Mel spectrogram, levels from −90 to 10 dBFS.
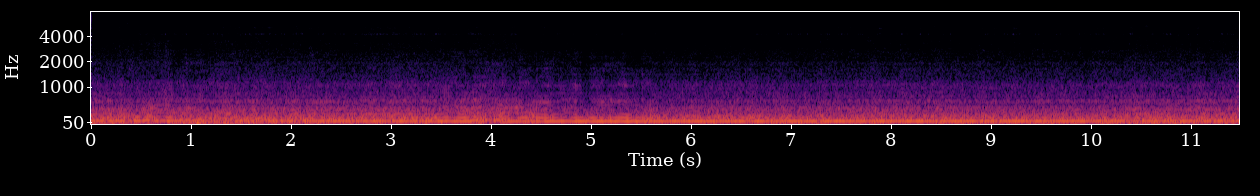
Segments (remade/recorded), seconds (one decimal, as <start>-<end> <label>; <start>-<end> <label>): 0.0-0.4 recorded; 0.4-1.1 remade; 1.1-3.5 recorded; 3.5-5.6 remade; 5.6-11.5 recorded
